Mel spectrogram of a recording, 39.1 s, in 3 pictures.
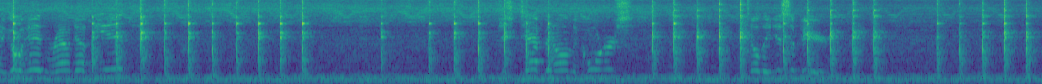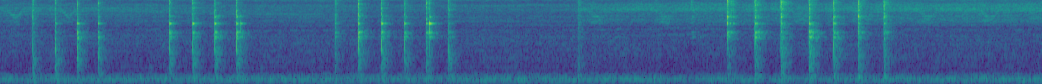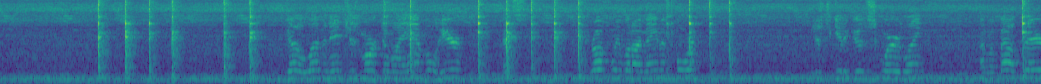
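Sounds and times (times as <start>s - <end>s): steady low hum: 0.0s - 39.0s
hammer striking hot steel on anvil: 0.1s - 0.4s, 1.1s - 4.0s, 4.7s - 7.2s, 8.1s - 14.5s, 15.1s - 16.3s, 17.2s - 18.8s, 22.1s - 24.3s, 27.2s - 29.4s, 32.0s - 33.5s, 34.3s - 35.4s, 38.8s - 39.0s.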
